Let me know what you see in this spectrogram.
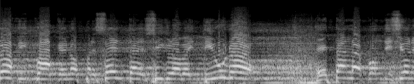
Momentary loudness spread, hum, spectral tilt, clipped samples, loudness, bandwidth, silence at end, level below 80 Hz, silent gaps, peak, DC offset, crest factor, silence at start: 5 LU; none; -5.5 dB/octave; under 0.1%; -15 LUFS; 14.5 kHz; 0 s; -28 dBFS; none; 0 dBFS; under 0.1%; 14 dB; 0 s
